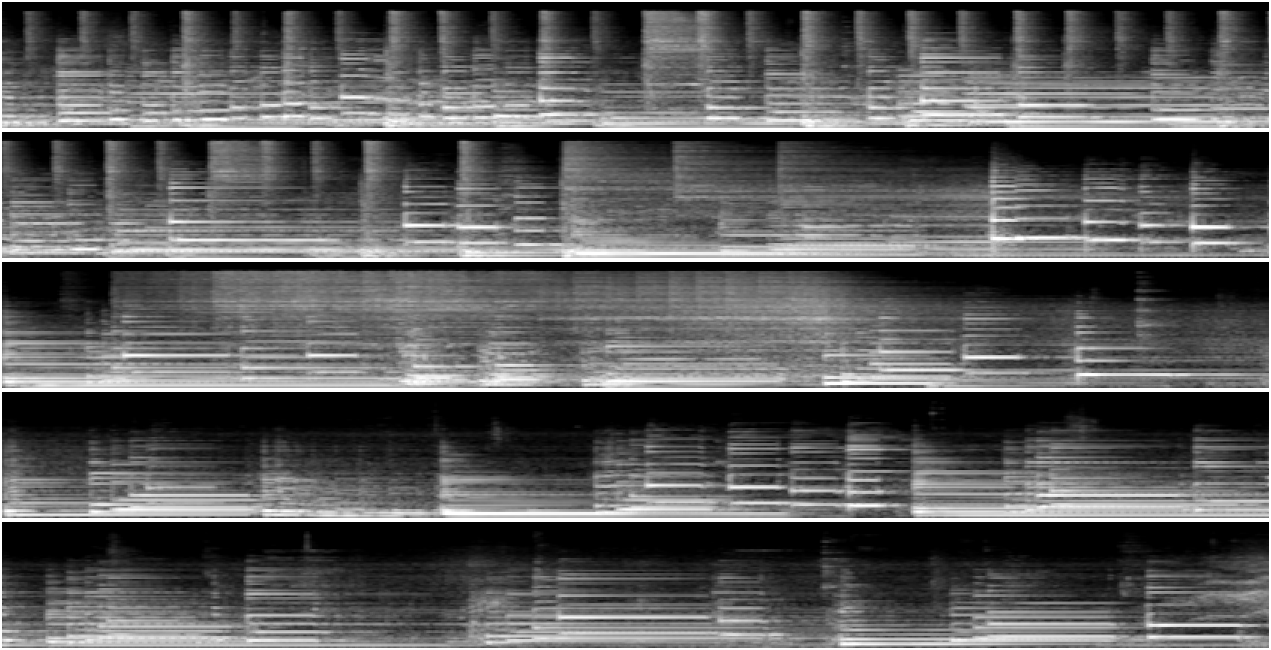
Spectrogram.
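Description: Small jazz band playing live: electric archtop guitars, pedal steel guitar, upright bass and drums.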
